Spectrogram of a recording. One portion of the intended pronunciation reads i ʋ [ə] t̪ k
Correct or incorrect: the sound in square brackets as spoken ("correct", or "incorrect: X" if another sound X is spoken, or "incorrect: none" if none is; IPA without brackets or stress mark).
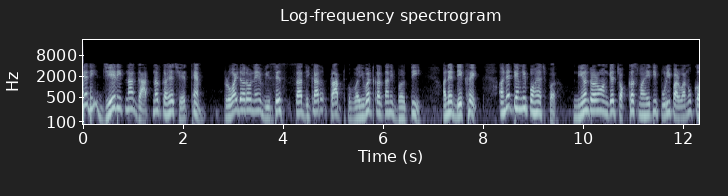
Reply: correct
